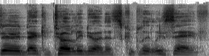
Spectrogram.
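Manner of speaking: easygoing, laid-back surfer-dude speech. Retelling how Nick talks to the insurance company: imitating Nick's surfer talk. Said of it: "he talks like this".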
